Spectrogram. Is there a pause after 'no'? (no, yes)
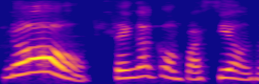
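yes. There is a pause after an exclaimed 'no'. Do have compassion. "¿Se da cuenta cómo cambiamos?"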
